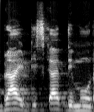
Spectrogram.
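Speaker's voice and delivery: very slow, careful reading; slow explanation. Shown as a demonstration. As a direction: explain it slowly for the class. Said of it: "explains slowly". (ধীরে ব্যাখ্যা)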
